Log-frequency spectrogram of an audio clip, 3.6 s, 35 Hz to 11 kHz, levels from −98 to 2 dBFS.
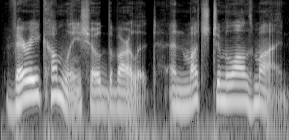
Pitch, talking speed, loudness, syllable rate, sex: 160 Hz, 165 wpm, -17 LUFS, 4.8 syllables/s, male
